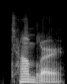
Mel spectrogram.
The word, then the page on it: tumbler: American English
